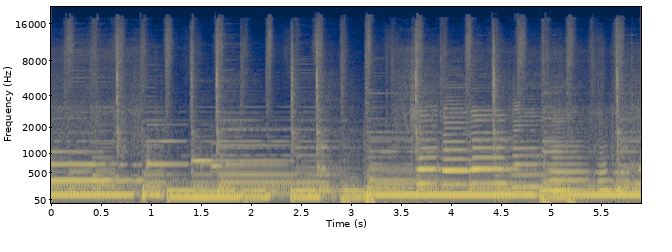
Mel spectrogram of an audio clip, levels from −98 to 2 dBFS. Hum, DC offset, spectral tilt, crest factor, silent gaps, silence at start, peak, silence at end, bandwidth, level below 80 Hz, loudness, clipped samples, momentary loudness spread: none; under 0.1%; -7.5 dB/octave; 12 dB; none; 0 s; -4 dBFS; 0 s; 15.5 kHz; -30 dBFS; -18 LUFS; under 0.1%; 5 LU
